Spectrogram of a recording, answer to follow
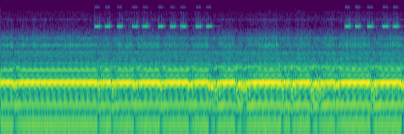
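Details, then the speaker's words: Transport ventilator switched on with no oxygen source attached, so it runs on its internal air compressor: a loud, steady droning hum with faint repeating high beeps from alarms, as high and low pressure alarms are not yet set; compressor noise. "So that's the noise it's going to make because it's using the compressor."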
